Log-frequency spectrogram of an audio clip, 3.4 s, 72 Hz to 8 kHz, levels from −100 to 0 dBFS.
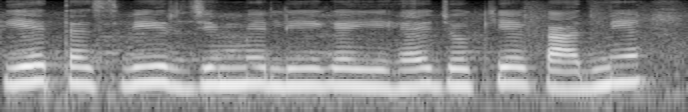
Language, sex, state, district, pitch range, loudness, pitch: Hindi, female, Karnataka, Koppal, 220-240 Hz, -15 LUFS, 230 Hz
